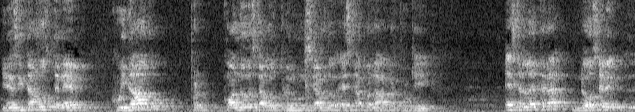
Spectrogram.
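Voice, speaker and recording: A man teaching a Greek class, explaining slowly and carefully, repeating words and correcting himself as he goes. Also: high-pitched, darkish tone, a little hiss or hum. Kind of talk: classroom lesson. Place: church classroom. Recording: echoey room recorded from a distance.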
